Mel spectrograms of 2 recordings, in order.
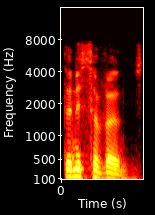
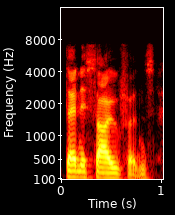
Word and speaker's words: Denisovan: they say the same so it is Dennis ovens not Denisovans I suppose to some people it's going to be tomato and tomato isn't it but okay I mean it's it's pretty it's definitely pronounced Dennis oven so now and and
